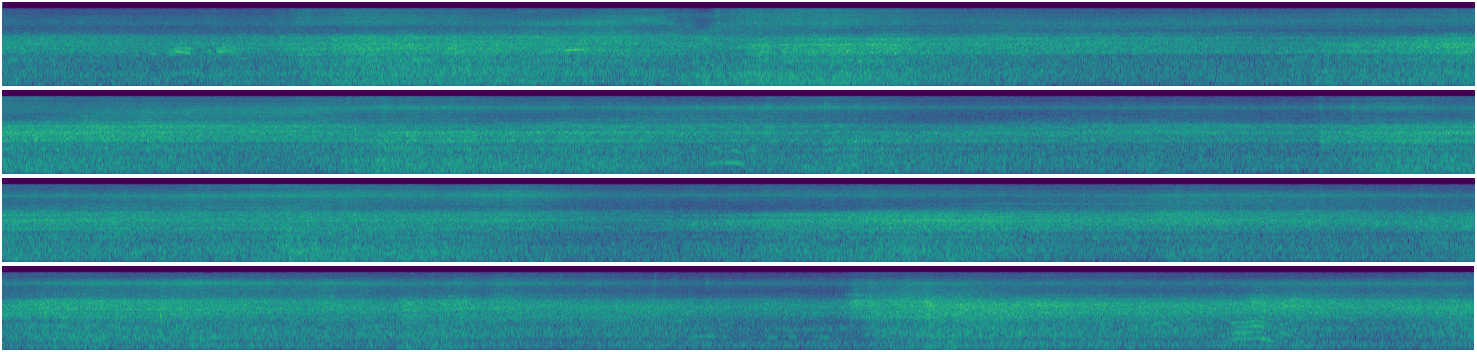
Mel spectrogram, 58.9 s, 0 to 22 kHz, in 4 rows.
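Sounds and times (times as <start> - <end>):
ocean surf breaking on beach: 0.0 - 58.9.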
